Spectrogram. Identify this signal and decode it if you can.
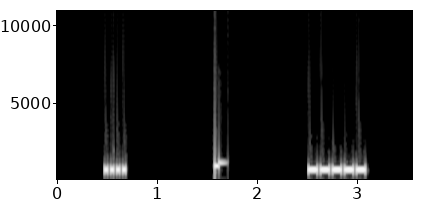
Morse code, heard as a keyed tone, about 40 wpm, 700 Hz. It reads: H 0
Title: Single Character (Letter:Number:Punctuation:Prosign) 40wpm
